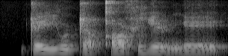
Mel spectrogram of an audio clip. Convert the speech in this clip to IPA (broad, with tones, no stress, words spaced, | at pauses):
ʈe˦j u˦ʈɛ˨qʼo˦ħʎi˦˨ɭ ŋe˦˨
